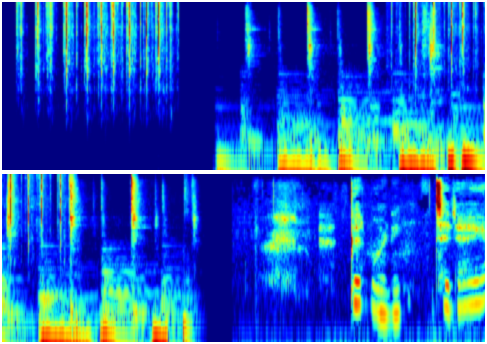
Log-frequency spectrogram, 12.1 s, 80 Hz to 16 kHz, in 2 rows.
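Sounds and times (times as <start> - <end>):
typewriter key clicks: 0.2 - 2.2, 4.8 - 6.9.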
